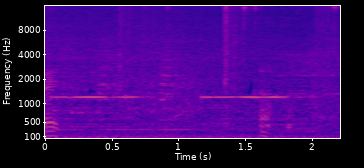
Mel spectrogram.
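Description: An electronic beeper sounding a repeating high beep, each beep about two-thirds of a second long with short gaps between, over a low steady hum.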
